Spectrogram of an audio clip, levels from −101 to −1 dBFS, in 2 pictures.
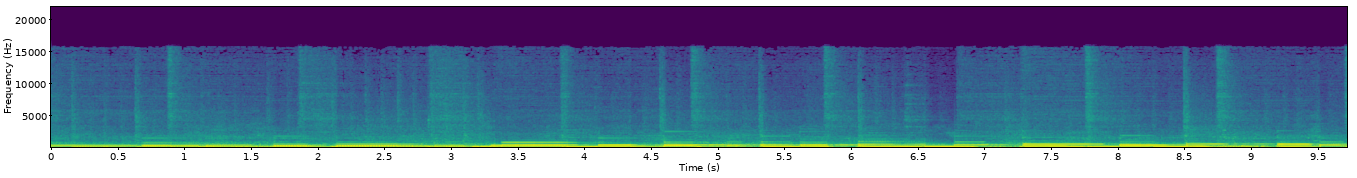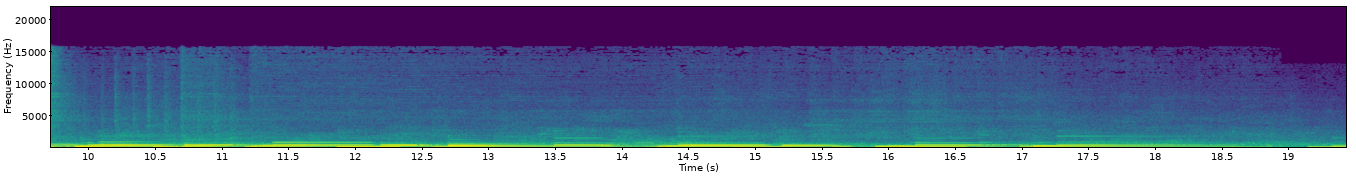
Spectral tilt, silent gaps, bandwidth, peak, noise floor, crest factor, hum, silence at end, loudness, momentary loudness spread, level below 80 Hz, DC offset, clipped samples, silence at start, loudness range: -10.5 dB/octave; none; 8.4 kHz; -2 dBFS; -34 dBFS; 12 dB; none; 0 s; -14 LUFS; 11 LU; -36 dBFS; under 0.1%; under 0.1%; 0 s; 5 LU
